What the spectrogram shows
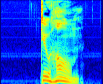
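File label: "to home", English, male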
